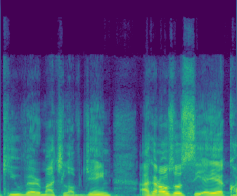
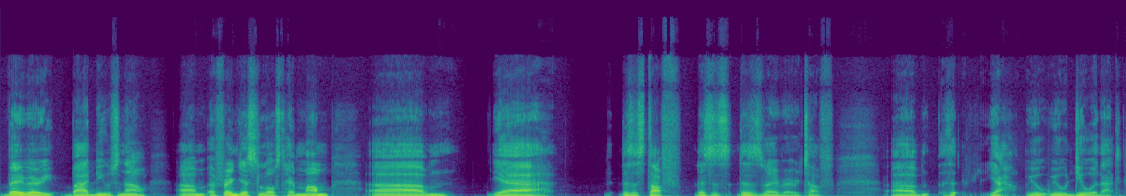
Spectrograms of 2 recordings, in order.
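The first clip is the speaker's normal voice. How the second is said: softer, heavy-hearted and faltering; hushed, halting sympathy for a grieving friend; sombre condolence; 5 semitones lower, 6 dB quieter than usual. Real, not acted. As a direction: let real sorrow pull the voice down and quiet.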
